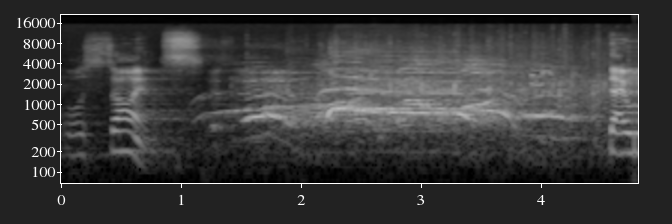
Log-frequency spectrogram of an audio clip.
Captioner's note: audience cheers and applauds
